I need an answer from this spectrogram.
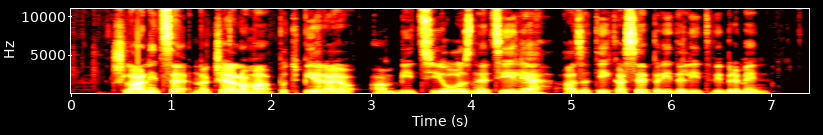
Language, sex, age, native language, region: Slovenian, male, 30-49, Slovenian, Savinja region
